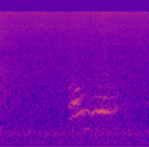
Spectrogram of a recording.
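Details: A naughty domestic cat gives a soft, short meow: a faint tonal mew followed by a slightly longer, level one, over steady low room hum.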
